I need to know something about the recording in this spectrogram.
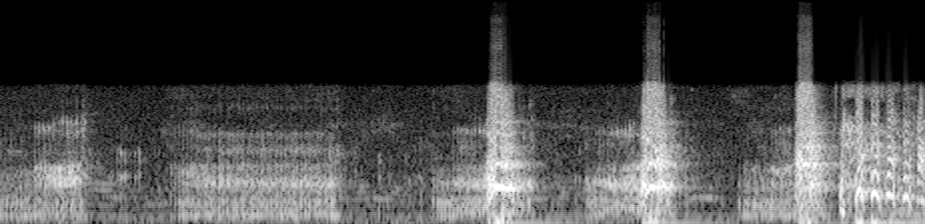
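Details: Playing Bulldog growling low over a murmur of human speech, then letting out three sharp, loud barks spaced about one and a half seconds apart.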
